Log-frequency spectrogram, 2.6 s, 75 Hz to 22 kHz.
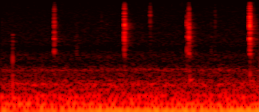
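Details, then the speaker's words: FiiO FT1 Pro planar open-back headphone: sharp light clicks as the loose, slightly protruding bass-port vent cover on the left cup shifts when pressed; it also rattles when walking while wearing it. "you can actually hear it moving it rattles and even if I walk around my house wearing it because as I mentioned using that M23 dap from Foo when I paused it and I walked I could actually hear a rattling sound and I thought something was loose on the driver it turns out it's my vent cover that is loose and rattling"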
